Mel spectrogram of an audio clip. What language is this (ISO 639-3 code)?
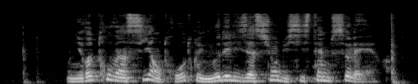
fra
